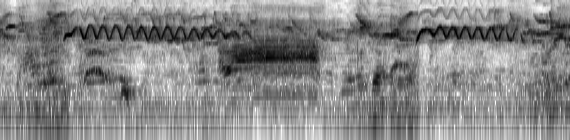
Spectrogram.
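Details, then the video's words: Oriental magpie-robin song: a rapidly wavering, trilled high whistle repeated in bursts, broken midway by a low harmonic buzzy sound, with a busy background of other sounds. "Kacer COBRA | Kata Pakde Narto Joyo : "Dengerin Congornya, Bukan Ekornya !!!"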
